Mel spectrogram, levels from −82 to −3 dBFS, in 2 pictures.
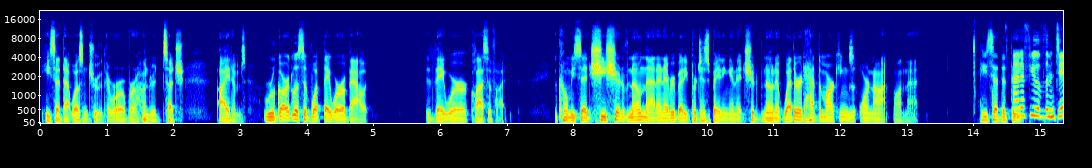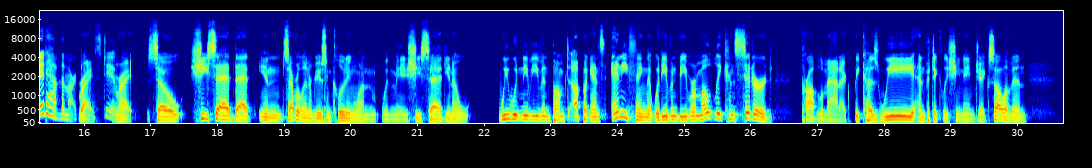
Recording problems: none

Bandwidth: 15 kHz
